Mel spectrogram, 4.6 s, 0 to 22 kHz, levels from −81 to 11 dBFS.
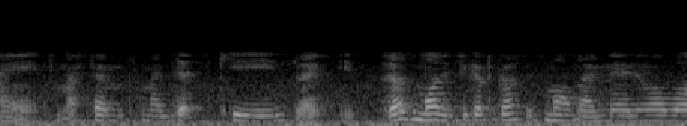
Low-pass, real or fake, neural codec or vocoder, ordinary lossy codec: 7.2 kHz; real; none; AAC, 16 kbps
